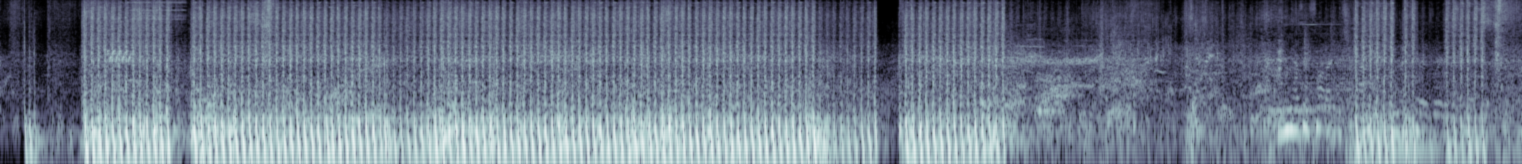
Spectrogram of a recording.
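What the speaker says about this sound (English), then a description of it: "Auto turret ready to shoot." An auto turret in the video game World War Z: Aftermath fires long continuous bursts of rapid automatic gunfire, loud and sustained, with brief pauses and scattered shots toward the end.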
